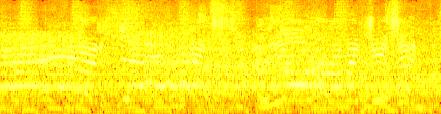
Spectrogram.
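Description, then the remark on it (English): A loud, sustained roar from a stadium crowd cheering a score made with the last kick of the game, with many overlapping voices yelling and whooping in a dense, steady wall of sound that never lets up. “That's what the crowd wanted, and that's exactly what they got.”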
